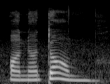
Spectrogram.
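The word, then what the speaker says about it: en automne: will use on autumn similarly en would be used and it becomes n and o gets connected and it forms on a tom on a tom okay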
